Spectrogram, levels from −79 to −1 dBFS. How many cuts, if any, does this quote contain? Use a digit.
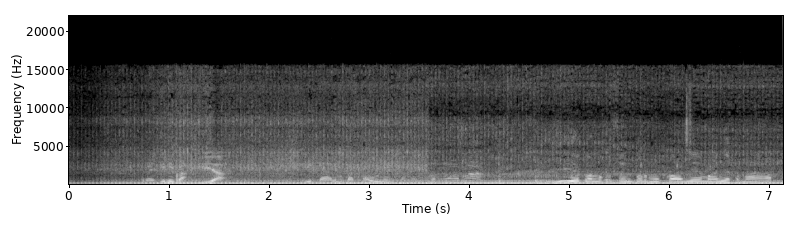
1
